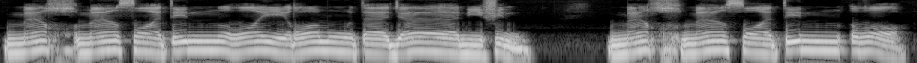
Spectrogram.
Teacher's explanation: Makhmasatin gha. Nah, di sini ada tanwin bertemu dengan huruf ghain. Maka tanwin di sini kita baca secara jelas. Jangan didengungkan.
